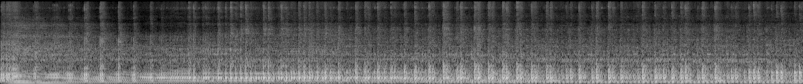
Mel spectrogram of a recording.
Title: 1973 Yamaha MX250 start up after rebuild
